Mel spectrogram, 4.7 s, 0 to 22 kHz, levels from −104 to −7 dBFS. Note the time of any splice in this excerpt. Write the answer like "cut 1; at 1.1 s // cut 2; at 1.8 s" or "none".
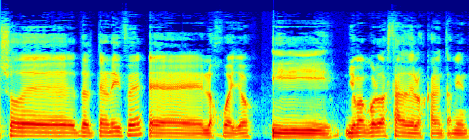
cut 1; at 1.4 s // cut 2; at 2.6 s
